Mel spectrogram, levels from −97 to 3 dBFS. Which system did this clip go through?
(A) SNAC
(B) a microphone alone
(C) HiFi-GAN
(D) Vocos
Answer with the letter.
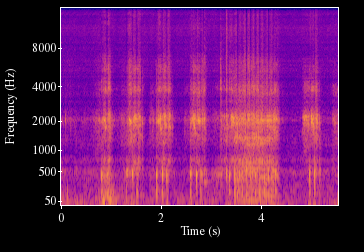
A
